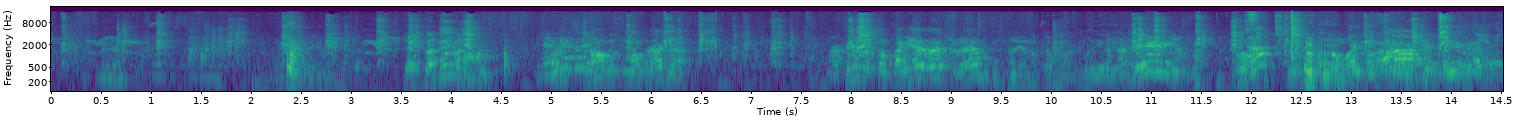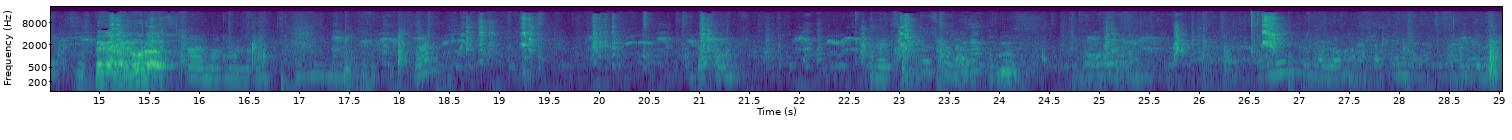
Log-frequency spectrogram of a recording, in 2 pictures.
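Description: Several adults and children talk and chat close by around a table.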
